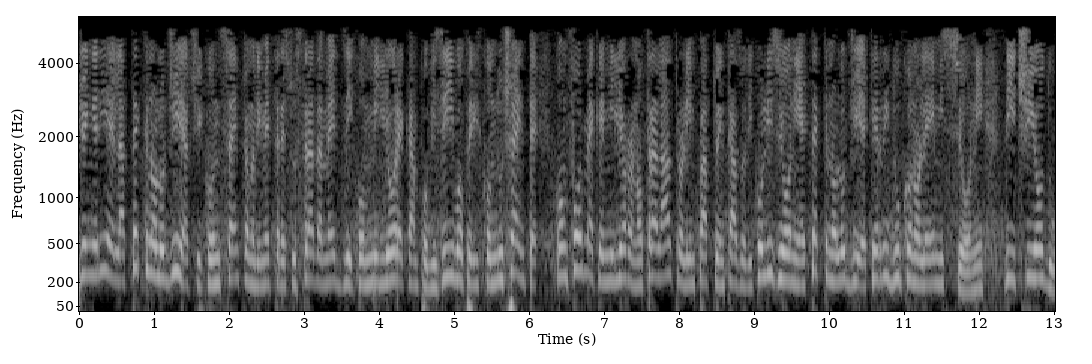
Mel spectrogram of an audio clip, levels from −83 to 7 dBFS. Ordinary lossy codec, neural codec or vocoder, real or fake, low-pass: MP3, 24 kbps; none; real; 5.4 kHz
